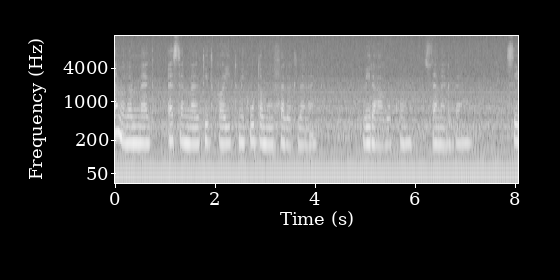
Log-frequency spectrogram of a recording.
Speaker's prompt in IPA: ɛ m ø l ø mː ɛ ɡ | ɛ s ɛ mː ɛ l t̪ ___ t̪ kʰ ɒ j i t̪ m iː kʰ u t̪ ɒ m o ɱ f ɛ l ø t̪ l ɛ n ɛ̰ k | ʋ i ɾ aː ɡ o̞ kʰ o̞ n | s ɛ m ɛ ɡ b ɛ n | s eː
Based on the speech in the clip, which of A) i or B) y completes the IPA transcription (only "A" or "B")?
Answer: A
